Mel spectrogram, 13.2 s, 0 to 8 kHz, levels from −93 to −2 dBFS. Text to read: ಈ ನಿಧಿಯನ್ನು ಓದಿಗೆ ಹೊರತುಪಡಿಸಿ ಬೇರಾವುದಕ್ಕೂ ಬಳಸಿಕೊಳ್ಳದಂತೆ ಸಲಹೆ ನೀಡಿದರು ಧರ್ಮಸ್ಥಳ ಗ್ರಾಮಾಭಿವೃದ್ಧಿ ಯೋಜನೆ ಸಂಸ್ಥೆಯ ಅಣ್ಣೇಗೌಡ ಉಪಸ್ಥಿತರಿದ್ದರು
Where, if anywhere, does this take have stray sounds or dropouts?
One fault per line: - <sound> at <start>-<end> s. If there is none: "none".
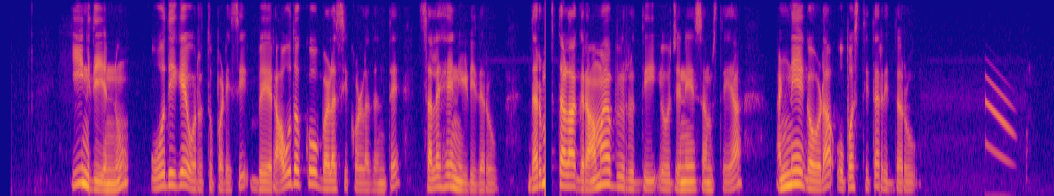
- dropout at 6.8-6.9 s
- chirp at 12.3-12.7 s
